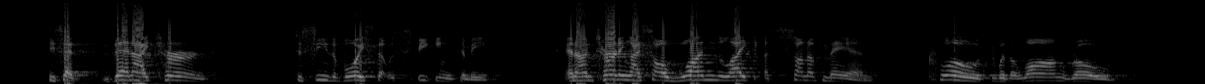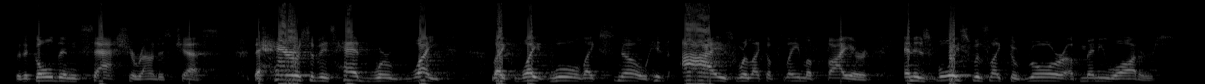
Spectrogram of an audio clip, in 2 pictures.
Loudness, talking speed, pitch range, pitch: -43 LUFS, 165 wpm, 150-205 Hz, 175 Hz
